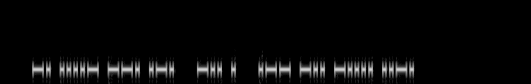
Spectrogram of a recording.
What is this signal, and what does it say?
Morse code, heard as a keyed tone, about 36 wpm, 700 Hz. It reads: N4GR DE WD6F
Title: USA Callsign DE Callsign - 4 Characters - 35wpm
